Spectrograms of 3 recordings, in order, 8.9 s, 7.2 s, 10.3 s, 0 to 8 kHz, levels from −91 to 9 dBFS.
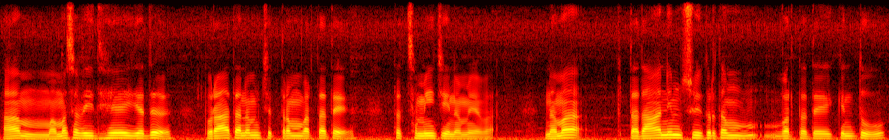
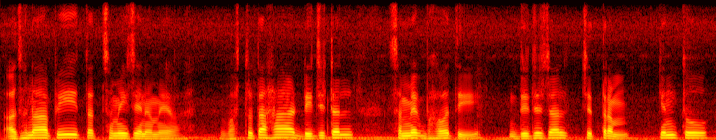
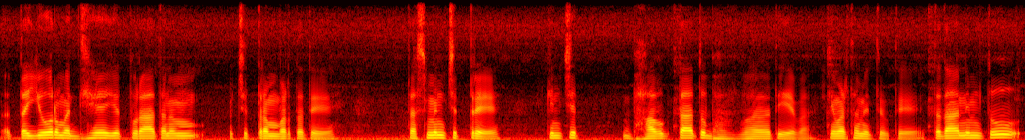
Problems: constant background noise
